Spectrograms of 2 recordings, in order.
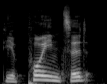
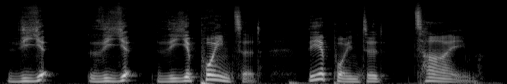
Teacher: we connect the words and a y sound appears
